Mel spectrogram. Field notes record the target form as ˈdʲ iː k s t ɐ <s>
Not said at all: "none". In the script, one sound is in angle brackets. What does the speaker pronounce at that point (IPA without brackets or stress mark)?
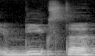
none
